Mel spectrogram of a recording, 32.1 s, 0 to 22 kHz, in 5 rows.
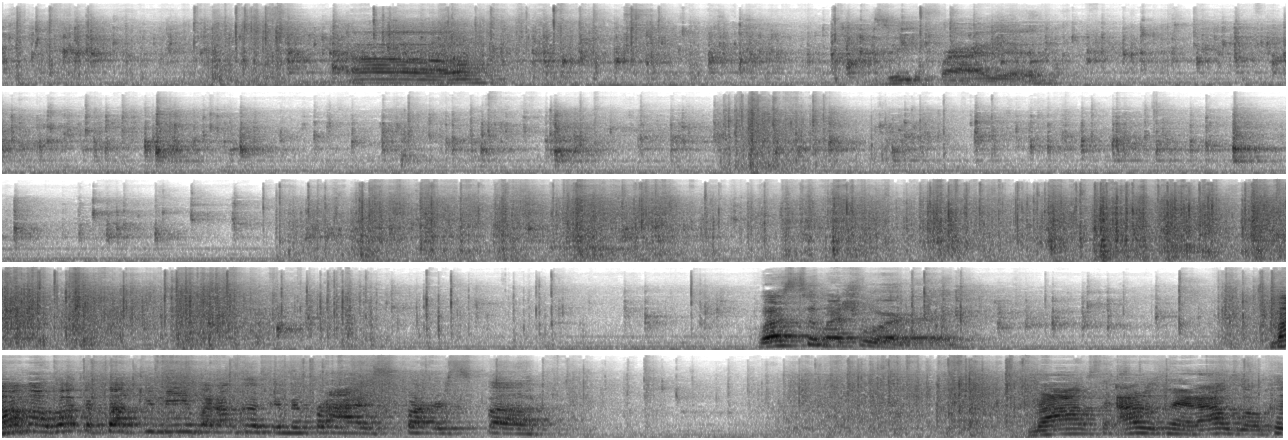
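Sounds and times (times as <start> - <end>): dense crackling: 14.2 - 23.0.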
